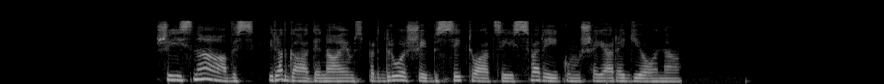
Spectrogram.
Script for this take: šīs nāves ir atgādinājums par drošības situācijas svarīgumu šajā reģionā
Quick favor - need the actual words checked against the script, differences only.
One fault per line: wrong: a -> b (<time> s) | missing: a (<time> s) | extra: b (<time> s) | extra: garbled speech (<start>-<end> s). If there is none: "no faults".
no faults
